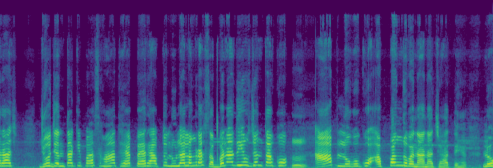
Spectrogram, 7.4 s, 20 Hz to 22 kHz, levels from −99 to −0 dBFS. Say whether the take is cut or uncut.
cut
